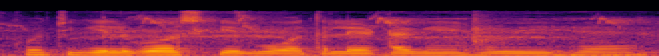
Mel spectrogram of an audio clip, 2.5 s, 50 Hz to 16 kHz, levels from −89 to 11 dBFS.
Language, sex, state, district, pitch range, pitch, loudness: Hindi, male, Uttar Pradesh, Saharanpur, 120-135 Hz, 130 Hz, -16 LUFS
